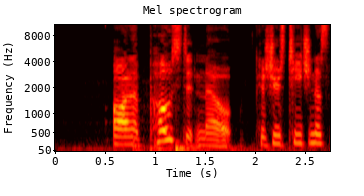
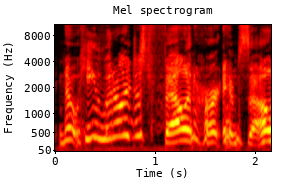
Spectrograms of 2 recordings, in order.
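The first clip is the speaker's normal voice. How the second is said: loud, raised-pitch retold objection; insistent protest; 8 semitones higher, 10 dB louder than usual. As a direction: argue back emphatically at mom. Retelling argument with mom.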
